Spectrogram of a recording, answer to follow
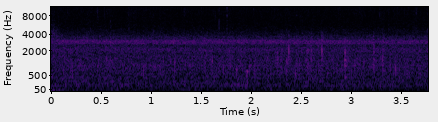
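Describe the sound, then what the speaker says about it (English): Rain taps against windows during a storm beside a fire in a forest cabin, a soft, steady patter with faint scattered drops, distant and quiet, with no voices. "The sound of the rain on the windows."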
